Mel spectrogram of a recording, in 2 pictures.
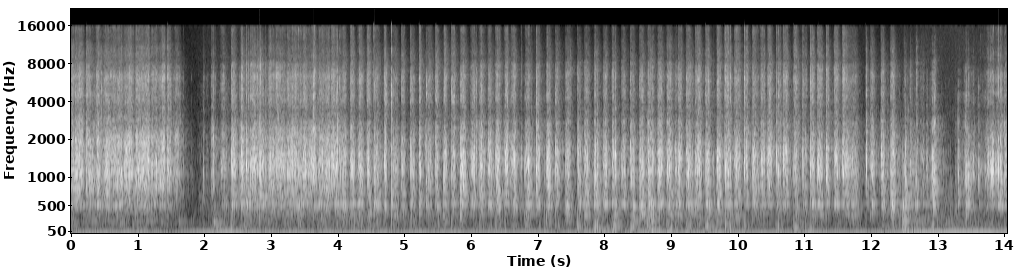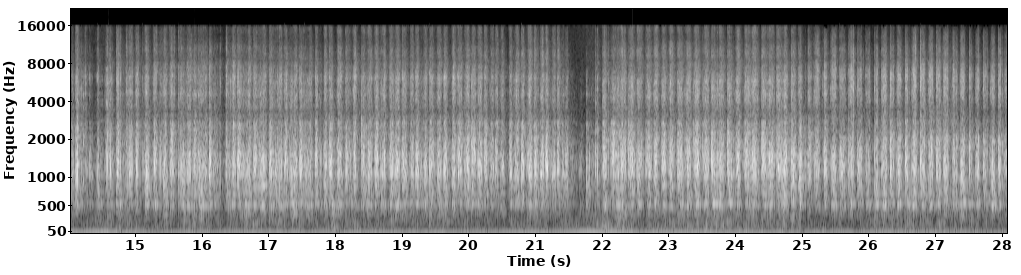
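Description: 80-grit sandpaper rubbed by hand in rapid back-and-forth strokes inside a flap servo bay of a molded carbon-fibre sailplane wing, scuffing the glossy skin so the servo frame will bond. The sanding runs on steadily, stopping briefly about two seconds in, around the middle, and about three quarters of the way through.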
